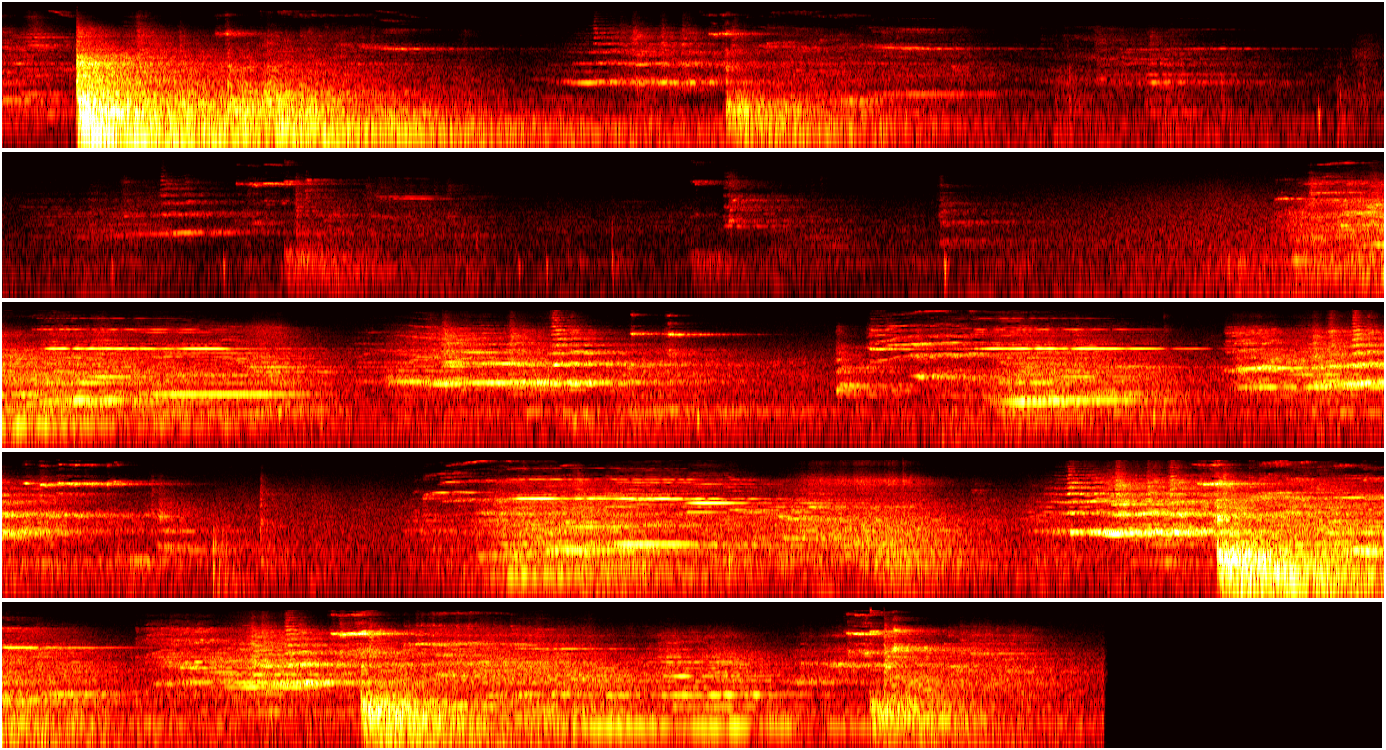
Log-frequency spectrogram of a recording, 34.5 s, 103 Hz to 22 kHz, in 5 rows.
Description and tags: CREAKY STAIRWELL DOOR
Sound of creaky stairwell gate opening and slamming closed. Recorded on a Marantz PMD661 with a shotgun mic.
